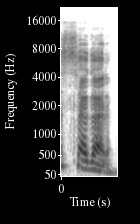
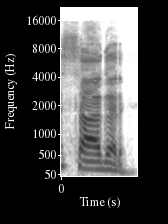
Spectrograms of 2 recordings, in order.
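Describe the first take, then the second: First: सगर with a short first a; no stretched aa in सगर; wrong short vowel. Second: सागर with a long stretched aa in the first syllable; long first vowel in सागर; drawn-out vowel. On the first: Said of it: "ऐसे नहीं पढ़ना". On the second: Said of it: "सा को खींच के पढ़ेंगे". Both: Shown as a demonstration.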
